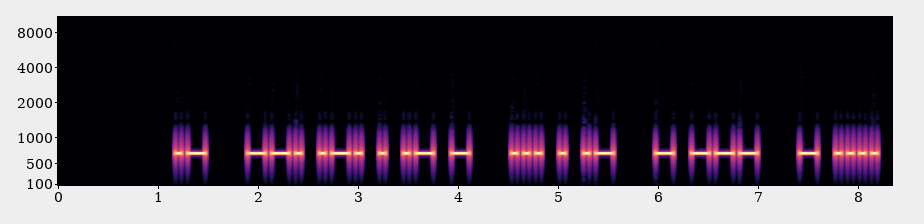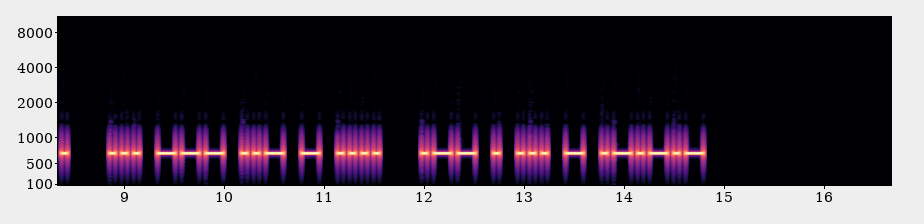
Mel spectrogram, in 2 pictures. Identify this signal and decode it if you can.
Morse code, heard as a keyed tone, about 20 wpm, 700 Hz. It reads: A GREAT SEA TO THE SOUTH WEST.
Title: Sentences from Top 1000 Words - Review Part 2 - 20wpm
